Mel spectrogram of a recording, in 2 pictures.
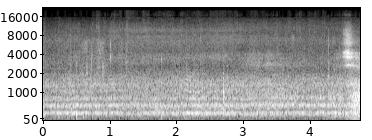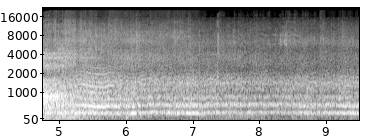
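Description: Korean native honeybees hum from an opened hive in January, a close, steady drone with a brief louder swell midway as bees lift off the combs.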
